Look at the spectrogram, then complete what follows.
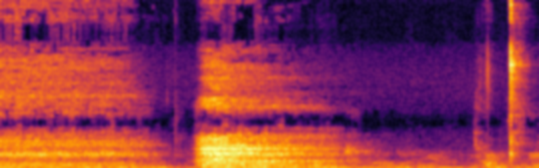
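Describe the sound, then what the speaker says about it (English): A single deep breath drawn in and slowly let out, close and soft, with a fuller rush of air in the middle and no talking. "And just take a breath."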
